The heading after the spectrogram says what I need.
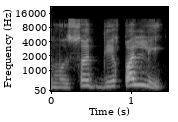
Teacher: قاف جا کے لام سے ملے گا لیکن قاف ہیوی ہی رہے گا تشدید کی وجہ سے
